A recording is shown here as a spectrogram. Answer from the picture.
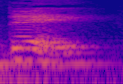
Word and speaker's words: Beth: tree calendar, known by the Celts as Beth, Mm-hmm. pronounced Bay.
